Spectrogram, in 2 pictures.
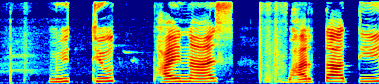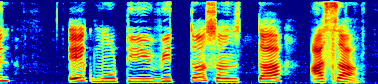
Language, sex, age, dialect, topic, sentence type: Marathi, male, 18-24, Southern Konkan, banking, statement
